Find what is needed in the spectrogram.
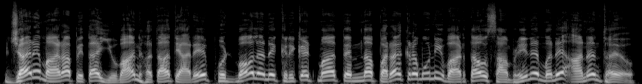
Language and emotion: Gujarati, happy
